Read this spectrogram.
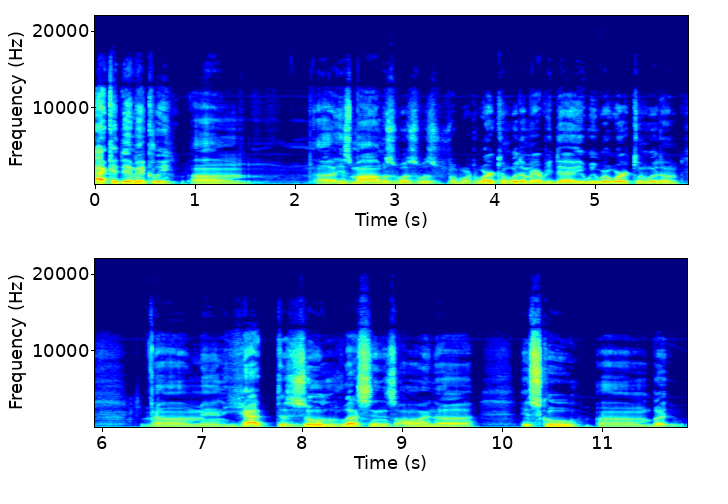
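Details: Stuttering in an adult man who has stuttered severely since childhood, sometimes having to stop and regroup.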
